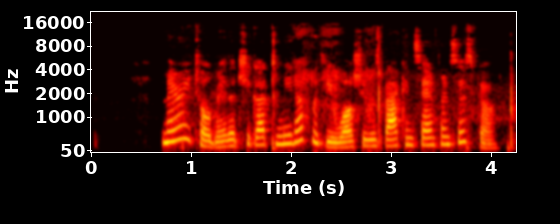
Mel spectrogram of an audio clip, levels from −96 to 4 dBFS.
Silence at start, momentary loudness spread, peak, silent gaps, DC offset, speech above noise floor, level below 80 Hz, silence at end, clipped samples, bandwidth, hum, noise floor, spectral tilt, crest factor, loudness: 0.7 s; 5 LU; -14 dBFS; none; under 0.1%; 46 dB; -76 dBFS; 0 s; under 0.1%; 15.5 kHz; none; -78 dBFS; -4.5 dB/octave; 18 dB; -32 LUFS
